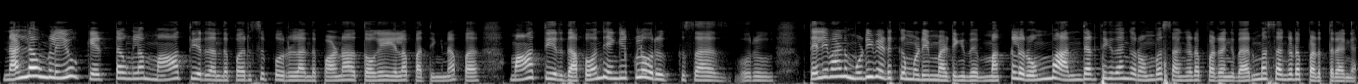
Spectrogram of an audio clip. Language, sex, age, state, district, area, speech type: Tamil, female, 45-60, Tamil Nadu, Coimbatore, rural, spontaneous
